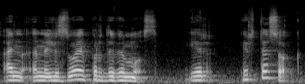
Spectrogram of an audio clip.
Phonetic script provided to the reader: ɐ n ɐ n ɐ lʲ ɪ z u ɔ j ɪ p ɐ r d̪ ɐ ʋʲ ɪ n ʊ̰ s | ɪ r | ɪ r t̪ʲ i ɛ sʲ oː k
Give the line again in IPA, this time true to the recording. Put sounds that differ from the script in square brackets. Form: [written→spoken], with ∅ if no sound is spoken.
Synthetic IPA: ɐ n ɐ n ɐ lʲ ɪ z u ɔ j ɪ p ɐ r d̪ ɐ ʋʲ ɪ [n→m] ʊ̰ s | ɪ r | ɪ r t̪ʲ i ɛ sʲ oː k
